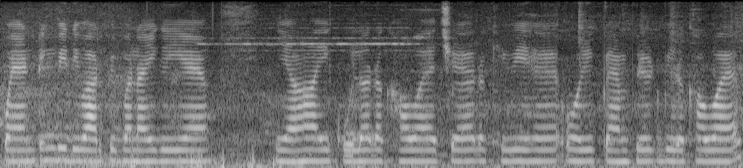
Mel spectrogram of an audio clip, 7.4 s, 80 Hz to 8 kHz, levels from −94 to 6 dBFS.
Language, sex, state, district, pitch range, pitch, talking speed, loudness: Hindi, female, Rajasthan, Bikaner, 195-200 Hz, 200 Hz, 195 wpm, -21 LUFS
